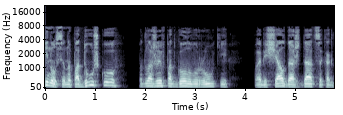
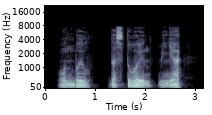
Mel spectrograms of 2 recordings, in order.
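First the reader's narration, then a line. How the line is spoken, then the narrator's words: Barely audible whisper. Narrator (Russian): едва слышно прошептала Ксана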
